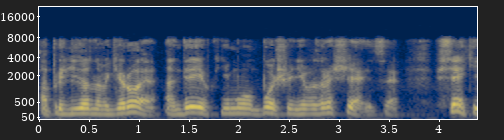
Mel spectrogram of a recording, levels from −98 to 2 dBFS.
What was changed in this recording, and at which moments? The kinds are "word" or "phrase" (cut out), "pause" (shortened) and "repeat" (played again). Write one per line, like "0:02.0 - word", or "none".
0:01.2 - pause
